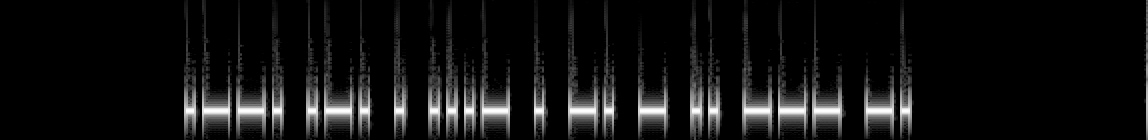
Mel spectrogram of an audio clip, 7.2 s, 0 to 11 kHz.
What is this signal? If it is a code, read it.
Morse code, heard as a keyed tone, about 22 wpm, 700 Hz. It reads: PREVENTION
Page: morse-code-ninja-practice-22wpm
